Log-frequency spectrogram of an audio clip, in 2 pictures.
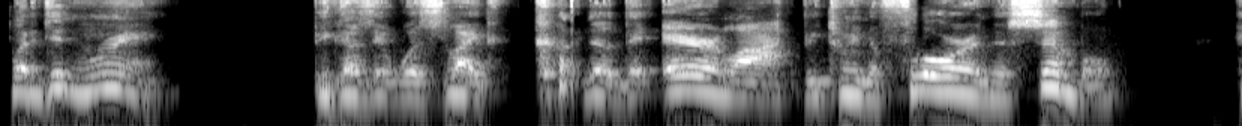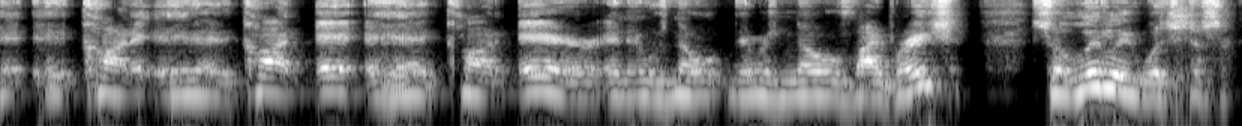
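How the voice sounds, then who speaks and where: A man, a session drummer, telling studio stories in a casual interview, lively and acting out sounds with frequent laughs. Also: on the high side, normal speed, breathy edge. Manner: animated, acts out sounds and quotes, laughs often.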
